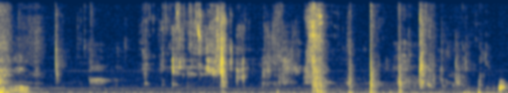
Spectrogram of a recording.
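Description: Faint chewing close to the microphone: a person eating, with scattered soft mouth clicks and smacks at an uneven pace.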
